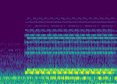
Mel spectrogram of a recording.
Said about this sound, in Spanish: Esa intranquila quietud se rompió la segunda vez en que sonó el teléfono. Esperé antes de contestar.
